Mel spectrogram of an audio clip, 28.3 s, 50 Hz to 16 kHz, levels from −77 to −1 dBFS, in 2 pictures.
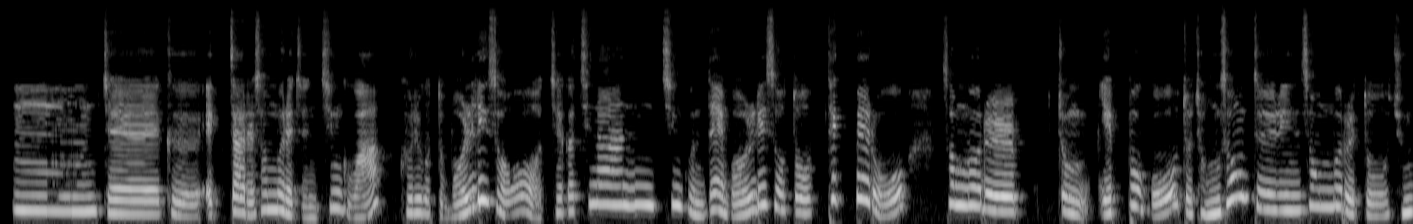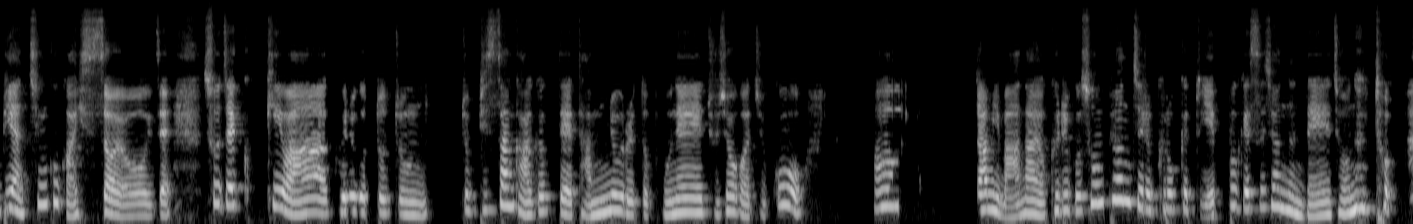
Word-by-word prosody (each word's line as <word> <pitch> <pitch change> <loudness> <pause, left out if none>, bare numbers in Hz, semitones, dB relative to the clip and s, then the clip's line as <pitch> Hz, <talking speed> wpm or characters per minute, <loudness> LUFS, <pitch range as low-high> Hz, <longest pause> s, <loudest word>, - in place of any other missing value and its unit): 음, 210 -1 0
제 175 -2 +3
그 150 -4 -3
액자를 175 +1 0
선물해 225 -5 +1
준 135 -5 -9
친구와 145 - -3
그리고 190 -2 -2
또 155 - -12
멀리서 195 - +1
제가 195 +1 -4
친한 290 +2 +1
친구인데 225 - -1
멀리서 220 - -1
또 185 -1 -1
택배로 370 -1 0 0.3
선물을 235 -9 +3 0.3
좀 185 -6 -1
예쁘고 185 - -1
또 185 -2 -3
정성 190 - +1
들인 220 - 0
선물을 260 -6 -1
또 155 -1 -4
준비한 195 +2 +1
친구가 300 - -2
있어요. 155 -3 +1
이제 150 - +1 0.3
수제 285 -3 +3
쿠키와 190 -10 +3
그리고 200 0 +1
또 190 -1 -2
좀 165 -4 -2 0.4
좀 225 -2 -7
비싼 225 +6 +1
가격대에 180 - 0
담요를 180 +2 +1
또 160 -2 -7
보내주셔 190 +2 +1
가지고 165 - -2 0.7
아 250 +3 0 0.9
부담이 225 -2 +4
많아요. 160 +5 +1
그리고 215 0 -2
손 310 +10 +1
편지를 335 -11 +1
그렇게 230 +1 -3
또 150 - -12
예쁘게 235 - -1
쓰셨는데 210 - 0
저는 220 +7 +1
또 - - -3
205 Hz, 250 characters per minute, -27 LUFS, 175-245 Hz, 0.9 s, 부담이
